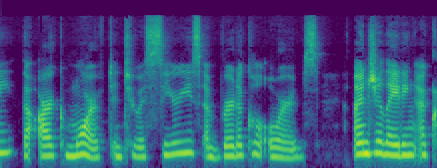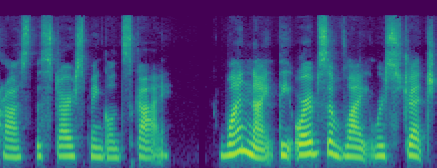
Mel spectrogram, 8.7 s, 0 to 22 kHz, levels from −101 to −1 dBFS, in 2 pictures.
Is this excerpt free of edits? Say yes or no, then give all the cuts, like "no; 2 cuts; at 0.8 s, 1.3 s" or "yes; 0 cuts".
no; 1 cut; at 3.4 s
